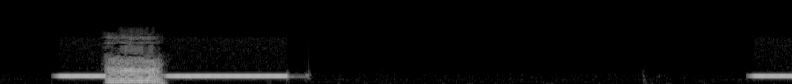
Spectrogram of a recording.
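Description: A steady telephone dial tone on a line that has just been fixed hums for a couple of seconds, briefly overlaid by a louder burst, then cuts to silence before the tone starts again at the end. No one speaks.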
